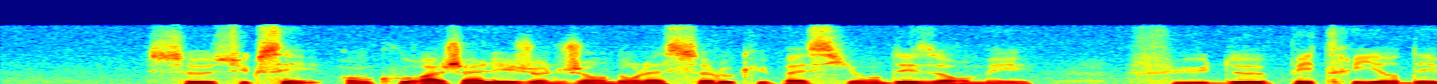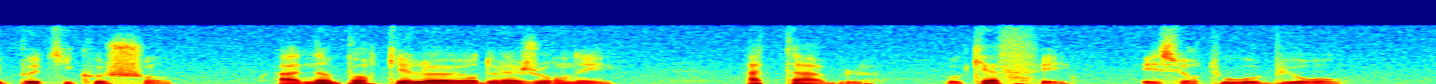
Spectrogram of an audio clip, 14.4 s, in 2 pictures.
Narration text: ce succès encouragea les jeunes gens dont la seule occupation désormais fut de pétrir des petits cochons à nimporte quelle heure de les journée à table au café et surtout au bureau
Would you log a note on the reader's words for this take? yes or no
yes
